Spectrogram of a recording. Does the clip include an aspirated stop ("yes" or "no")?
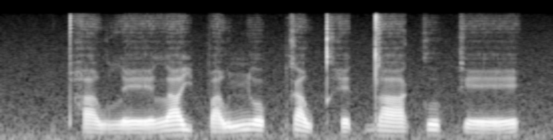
yes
